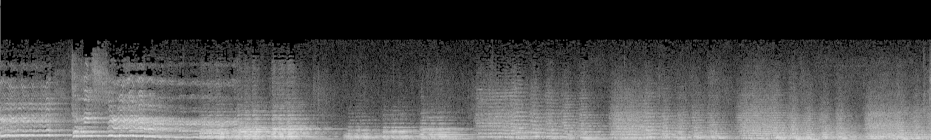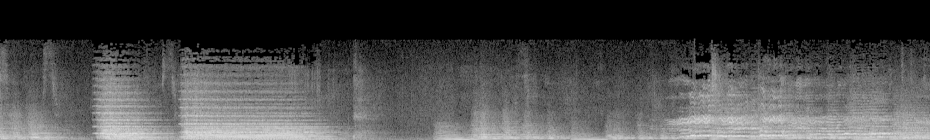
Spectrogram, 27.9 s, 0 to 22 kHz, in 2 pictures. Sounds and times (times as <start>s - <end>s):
Classical music: 1.6s - 27.9s.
